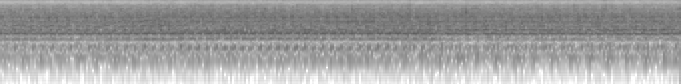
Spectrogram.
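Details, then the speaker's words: Sailboat outboard, recently serviced: it starts fine but the idle hunts unevenly at the lowest revs, a steady buzzy tone over an uneven beat. The owner suspects a blockage rather than a plug problem. Cause unconfirmed. "And if I let it go, it starts to misbehave. Or rather, it did start to misbehave after a while, which I'm wondering if there's some sort of blockage."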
